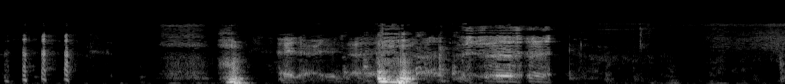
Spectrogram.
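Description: A person clears their throat with a few rough, raspy hacks and short coughing bursts, preceded by quick faint clicks.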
